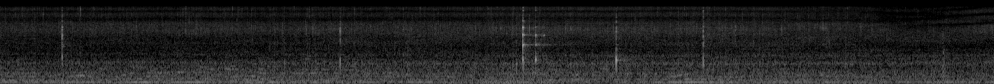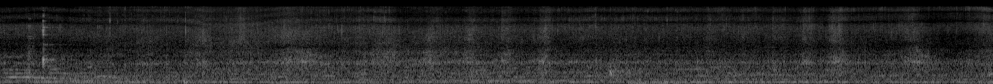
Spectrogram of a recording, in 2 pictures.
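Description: A tofu filling sautéing in olive oil in a stainless steel pot: a steady low sizzle, with a few sharp clicks and scrapes of a spoon and a silicone spatula against the pot and bowl as crumbled tofu is added and stirred in.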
